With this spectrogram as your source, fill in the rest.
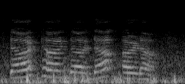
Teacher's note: ये हमारे मूर्धा को मतलब मुख के ऊपर वाली छत को स्पर्श करती हुई बाहर आती हैं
